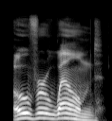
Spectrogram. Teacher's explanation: that final D is very soft, almost like it blends into the M before it.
